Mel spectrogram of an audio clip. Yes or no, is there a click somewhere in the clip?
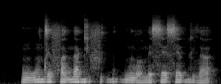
no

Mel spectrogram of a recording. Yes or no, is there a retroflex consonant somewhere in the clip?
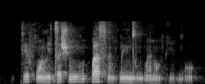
no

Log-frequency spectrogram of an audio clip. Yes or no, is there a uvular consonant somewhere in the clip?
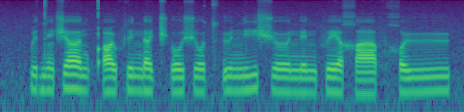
yes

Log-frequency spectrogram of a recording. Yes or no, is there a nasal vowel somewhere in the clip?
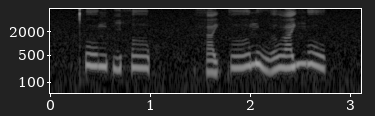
no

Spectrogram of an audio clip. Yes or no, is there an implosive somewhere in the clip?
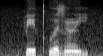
no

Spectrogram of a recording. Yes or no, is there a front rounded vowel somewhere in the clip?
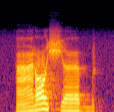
yes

